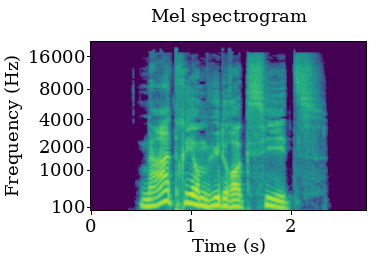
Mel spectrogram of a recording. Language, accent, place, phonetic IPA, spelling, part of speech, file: German, Germany, Berlin, [ˈnaːtʁiʊmhydʁɔˌksiːt͡s], Natriumhydroxids, noun, De-Natriumhydroxids.ogg
- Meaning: genitive singular of Natriumhydroxid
